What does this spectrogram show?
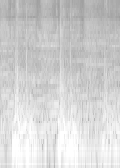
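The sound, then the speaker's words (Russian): Deep, muffled thumps of a mother's heartbeat, as heard by a fetus inside the womb, repeat about three times at a slow, steady pace, each one swelling with a low whooshing pulse against a constant murky rumble. “В огромной вселенной материнского организма над нами, как гигантский молот, постоянно бьющий по наковальне, пульсирует сердце. Бум!”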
